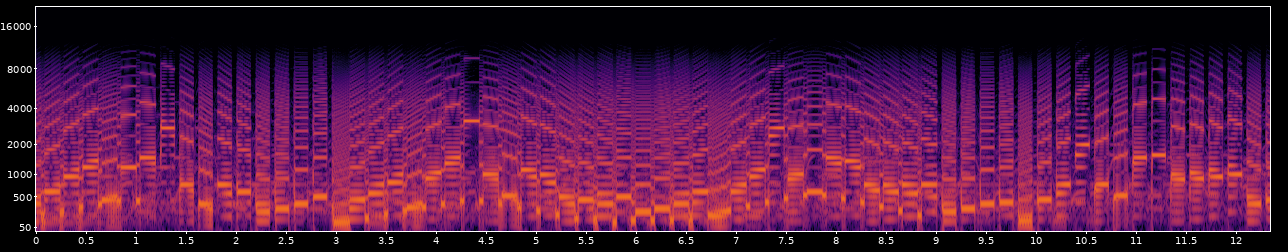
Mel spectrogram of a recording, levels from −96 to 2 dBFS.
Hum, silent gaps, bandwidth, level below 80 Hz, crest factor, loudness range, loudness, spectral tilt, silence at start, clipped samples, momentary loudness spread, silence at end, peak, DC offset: none; none; 12 kHz; -56 dBFS; 8 dB; 1 LU; -32 LUFS; -4.5 dB/octave; 0 s; under 0.1%; 3 LU; 0 s; -26 dBFS; under 0.1%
